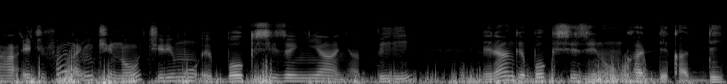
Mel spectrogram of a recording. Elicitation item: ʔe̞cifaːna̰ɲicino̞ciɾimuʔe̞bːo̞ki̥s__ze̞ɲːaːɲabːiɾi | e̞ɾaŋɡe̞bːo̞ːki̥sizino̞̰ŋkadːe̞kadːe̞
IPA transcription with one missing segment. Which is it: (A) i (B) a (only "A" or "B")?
A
